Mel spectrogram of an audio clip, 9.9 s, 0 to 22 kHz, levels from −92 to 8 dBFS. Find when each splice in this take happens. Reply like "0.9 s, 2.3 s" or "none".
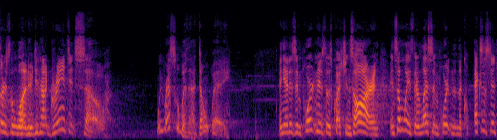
none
